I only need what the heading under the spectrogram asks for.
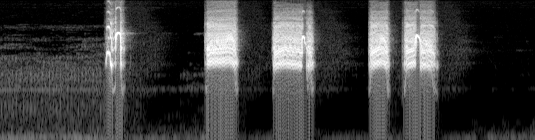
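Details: Kala teetar, the black francolin, giving its grating five-note call: a brief opening note, then two broad rasping notes and a final quick pair, over faint low background noise.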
